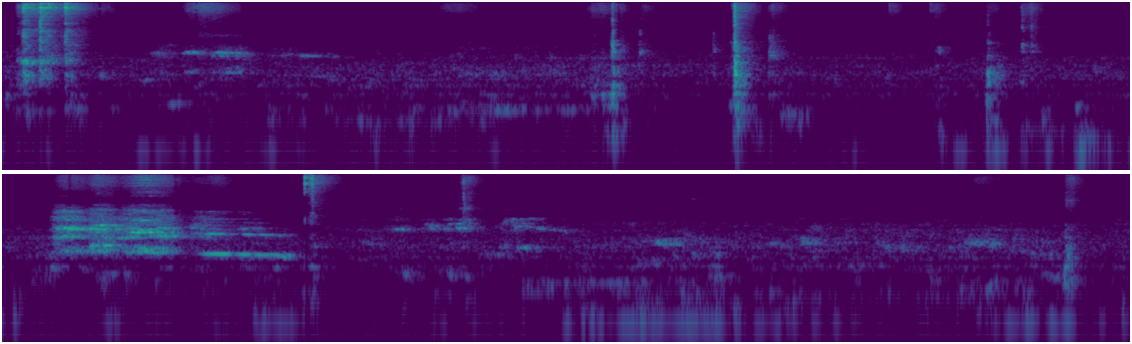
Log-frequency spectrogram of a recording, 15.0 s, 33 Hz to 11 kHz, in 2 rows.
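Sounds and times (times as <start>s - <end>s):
rooster crowing: 1.0s - 2.2s, 7.8s - 9.5s, 10.2s - 11.4s.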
